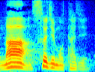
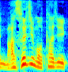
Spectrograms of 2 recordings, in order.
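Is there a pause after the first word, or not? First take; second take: pause; no pause. First: There is a pause after the first word. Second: The words run together without a pause. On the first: I cannot stand. The speaker calls it right. "끊어서 읽으셔야 돼요" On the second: I cannot step forward. The speaker calls it wrong. "그렇게 들으신 건 아니죠?"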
